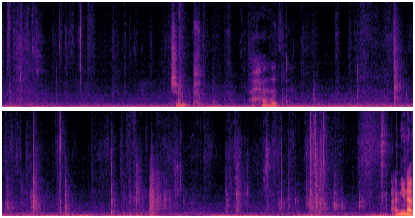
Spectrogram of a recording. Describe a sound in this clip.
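Glossy magazine pages rustle and flip as they are turned.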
